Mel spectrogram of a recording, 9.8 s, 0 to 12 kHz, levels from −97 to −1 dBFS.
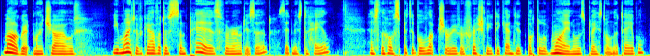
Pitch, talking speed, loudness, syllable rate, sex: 180 Hz, 195 wpm, -21 LUFS, 5.6 syllables/s, female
